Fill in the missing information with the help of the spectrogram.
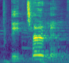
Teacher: So the stress is in the second syllable.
